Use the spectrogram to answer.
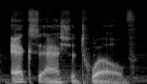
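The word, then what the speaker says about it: X Æ A-12: People struggled to pronounce it until Musk said it was XA Asha 12.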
